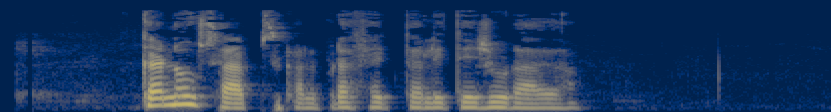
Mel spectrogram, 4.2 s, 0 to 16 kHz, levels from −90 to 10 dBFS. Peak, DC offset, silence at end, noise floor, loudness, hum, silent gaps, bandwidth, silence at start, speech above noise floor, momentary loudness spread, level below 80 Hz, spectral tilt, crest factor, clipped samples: -2 dBFS; under 0.1%; 1.25 s; -75 dBFS; -22 LUFS; none; none; 11.5 kHz; 0.7 s; 54 dB; 14 LU; -64 dBFS; -5.5 dB/octave; 22 dB; under 0.1%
